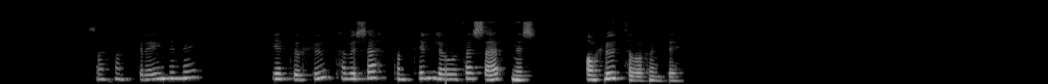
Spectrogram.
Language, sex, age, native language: Icelandic, female, 50-59, Icelandic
